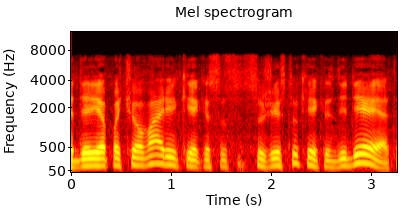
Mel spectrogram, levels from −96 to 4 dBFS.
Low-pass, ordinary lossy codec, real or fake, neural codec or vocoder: 7.2 kHz; MP3, 96 kbps; fake; codec, 16 kHz, 4 kbps, FunCodec, trained on LibriTTS, 50 frames a second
